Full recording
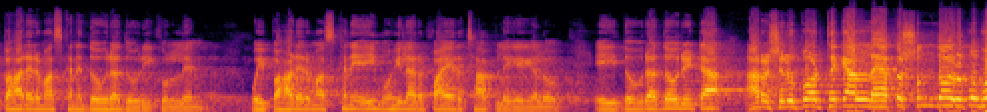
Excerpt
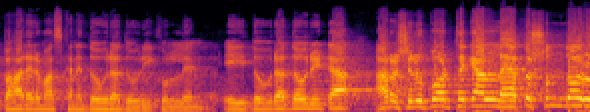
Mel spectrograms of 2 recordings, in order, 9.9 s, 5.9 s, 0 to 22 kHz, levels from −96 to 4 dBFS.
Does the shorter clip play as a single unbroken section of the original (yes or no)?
no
